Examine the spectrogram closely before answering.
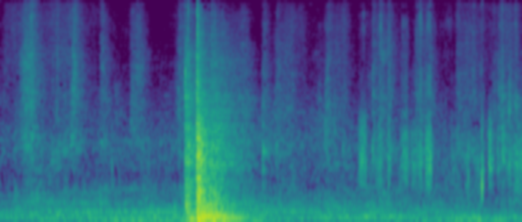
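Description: One loud thump about three seconds in, dying away over most of a second, amid soft scuffs and handling noise as a handheld phone is carried through the rooms.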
